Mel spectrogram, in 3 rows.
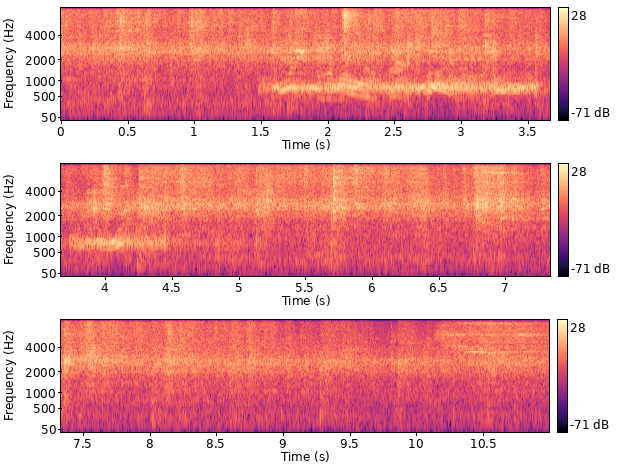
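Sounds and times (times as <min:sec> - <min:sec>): passing hopper cars: 0:00.0 - 0:11.0
train wheels clacking over joints: 0:00.0 - 0:11.0.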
